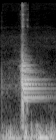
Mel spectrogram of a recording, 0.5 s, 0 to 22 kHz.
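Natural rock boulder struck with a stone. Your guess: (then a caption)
Ringing. A natural rock boulder near Junnar is struck once with another rock. It gives a metallic, bell-like ring around 1.6 kHz instead of a dull stone knock, sounding like a hollow metal vessel, and the ring decays within about a quarter second over low background rumble.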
